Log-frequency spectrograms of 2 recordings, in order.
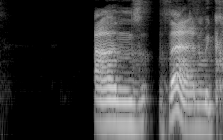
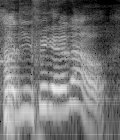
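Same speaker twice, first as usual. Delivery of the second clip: high, louder, laughing disbelief; baffled villain, cracking up; pitched-up question breaking into a laugh; mock astonishment through laughter; 8 semitones higher, 5 dB louder than usual.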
